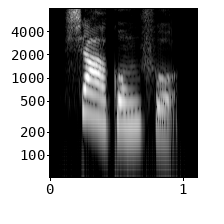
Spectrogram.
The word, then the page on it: 下功夫: xià gōng fu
